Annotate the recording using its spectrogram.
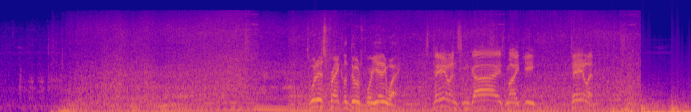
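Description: A truck engine rumbles and revs as it drives off.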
